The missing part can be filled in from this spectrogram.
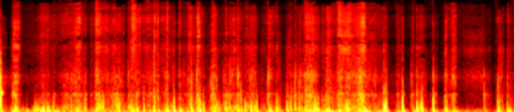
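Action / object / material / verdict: scrape / paper cup / paper / none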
